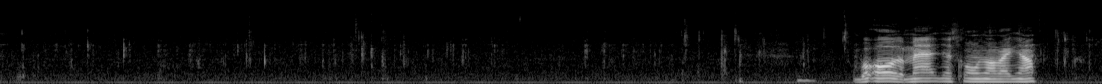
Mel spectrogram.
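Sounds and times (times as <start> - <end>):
low steady hum: 0.0 - 11.0
sticky clicks of eating: 0.1 - 8.6
wet chewing: 0.1 - 8.6, 10.4 - 11.0.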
